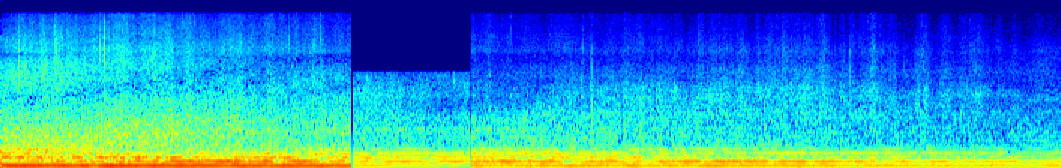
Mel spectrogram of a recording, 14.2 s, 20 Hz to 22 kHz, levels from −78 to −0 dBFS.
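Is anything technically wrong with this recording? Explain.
Yes, there are two kinds of fault.

From 4.67 to 6.27 s the audio turns duller, which points to the input likely having switched to a poorer device. The replacement path passes nothing above 3.8 kHz, is around 5 dB quieter, and adds its own background noise roughly 30 dB below the signal. On a spectrogram the upper band cuts off at a flat ceiling for that span, with a different noise floor beneath. The waveform shows a 20 ms silence at the switch and a lower envelope afterward.

At 7.06 s and again at 9.85 s there is damaged data in a compressed stream. Corrupted bytes make the decoder misread or reject those frames and lose sync until it finds a valid frame header. Each event is brief and is heard as a chirp, squawk, click or short hole. A spectrogram shows it as a narrow vertical disturbance, either a smear of unrelated energy or a gap. 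The waveform shows a short discontinuity at each time.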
